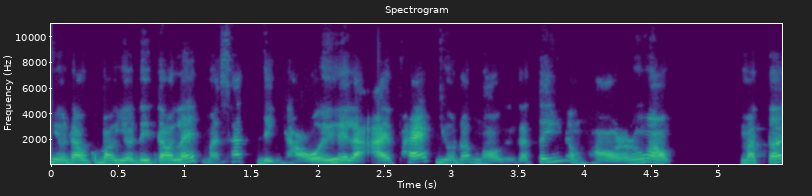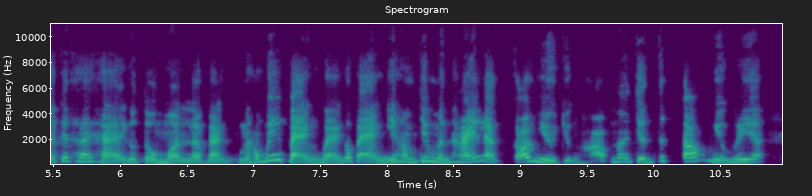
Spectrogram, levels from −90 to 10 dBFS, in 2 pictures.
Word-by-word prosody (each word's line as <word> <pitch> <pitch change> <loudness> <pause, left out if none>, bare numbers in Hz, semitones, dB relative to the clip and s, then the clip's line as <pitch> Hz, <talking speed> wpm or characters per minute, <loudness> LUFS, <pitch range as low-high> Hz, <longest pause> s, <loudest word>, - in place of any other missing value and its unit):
như, 225 -3 +1
đâu 195 -1 +3
có 215 - -8
bao 200 -2 +2
giờ 175 -3 0
đi 190 +2 +2
toilet 205 +2 +3
mà - - -6
xách 275 0 -3
điện 160 -3 -3
thoại 195 +5 +3
hay 205 -3 +3
là - - +4
iPad 235 +10 +5
vô 205 -2 -4
đó 240 +4 -3
ngồi 165 -8 -6
cả 175 - -3
tiếng 265 +6 -2
đồng 190 - -8
hồ 160 -2 -2
đâu, 185 - -3
đúng 240 +4 -2
hông? 245 - +3 0.5
Mà 175 -2 0
tới 235 +9 +3
cái 295 - -2
thế 280 -1 +1
hệ - - 0
của 230 - -3
tụi 185 -5 -3
mình 185 -4 -1
là 165 -1 -2
bạn 160 +2 -1
mà 205 +3 -6
hông 235 - -3
biết 390 +4 0
bạn 190 +4 +2
bạn - - -1
có 300 - 0
bạn 195 - 0
vậy 205 - -1
hông? 245 -1 -3
Chứ 315 - -2
mình 265 -8 -1
thấy 245 +3 +3
là - - 0
có - - +3
nhiều 225 -10 0
trường - - -10
hợp 205 - -5
nó 280 +2 -4
trên 250 -3 +1
TikTok, 320 - +1
nhiều 210 - -4
khi 225 - +3
á 250 +3 -3
215 Hz, 310 wpm, -24 LUFS, 185-260 Hz, 0.5 s, iPad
